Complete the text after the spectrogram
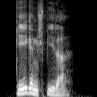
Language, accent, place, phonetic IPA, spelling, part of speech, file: German, Germany, Berlin, [ˈɡeːɡn̩ʃpiːlɐ], Gegenspieler, noun, De-Gegenspieler.ogg
- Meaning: 1. opponent 2. adversary, antagonist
